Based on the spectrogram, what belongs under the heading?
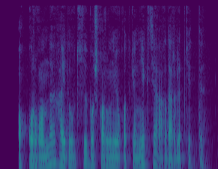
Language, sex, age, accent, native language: Uzbek, male, 18-24, Farg'ona, Uzbek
